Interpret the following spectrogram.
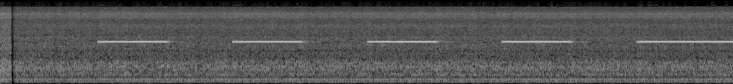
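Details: ApolloSpray digital turbine sprayer with the trigger released at its preset pressure. Five high beeps, each under a second and roughly every 1.3 seconds, over a steady turbine hum; the Power Pause warning before slowdown.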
